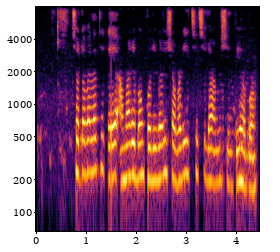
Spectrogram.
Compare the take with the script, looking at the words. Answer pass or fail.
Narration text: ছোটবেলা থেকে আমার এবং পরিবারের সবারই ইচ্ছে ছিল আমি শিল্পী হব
pass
